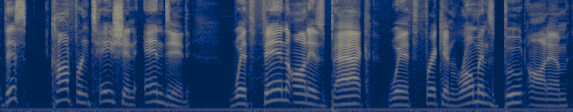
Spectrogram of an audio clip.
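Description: A man with a sharp, bright voice and smooth, clear tone talks excitably about the latest wrestling show. He says "like" often and swears casually. The sound is close and dry, with no room around it. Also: on the high side, no room sound. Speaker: podcast co-host. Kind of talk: casual wrestling review chat.

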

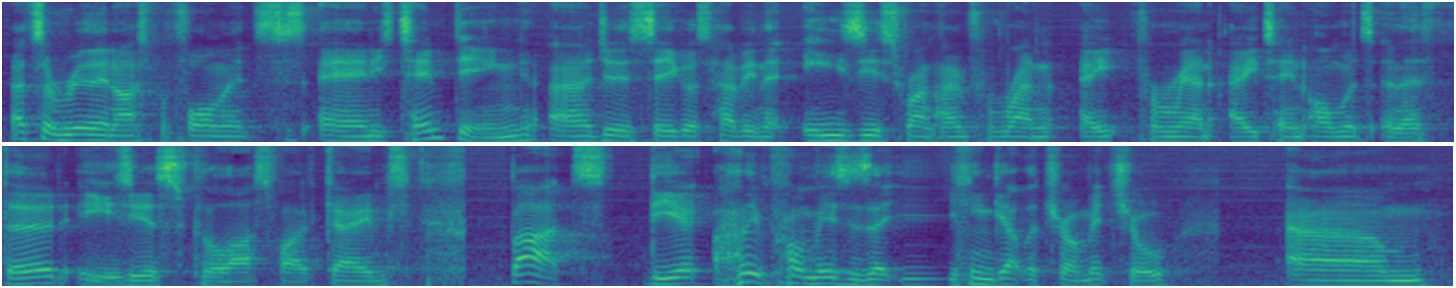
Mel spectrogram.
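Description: A man's voice: mid-range voice, moderate pace, a little hiss or hum. A man hosting a casual, matey and slangy fantasy rugby league chat. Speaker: podcast host.

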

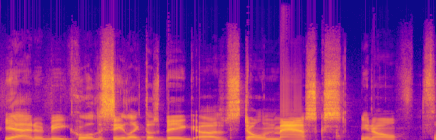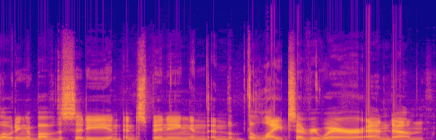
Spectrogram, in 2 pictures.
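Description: A man co-hosting a podcast in casual chat, pausing and searching for his words. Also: on the low side, little pitch movement, fairly bright tone, clear, resonant tone. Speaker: podcast co-host.

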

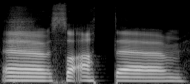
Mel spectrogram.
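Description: A young woman, co-hosting a casual football podcast, animated and full of quick asides. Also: on the low side, smooth, no room sound. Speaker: podcast co-host.

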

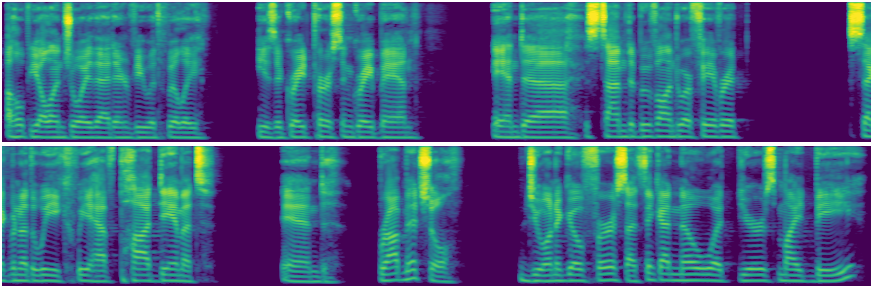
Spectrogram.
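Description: A man hosting a casual podcast, relaxed and quick to laugh. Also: medium pitch. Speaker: podcast host.

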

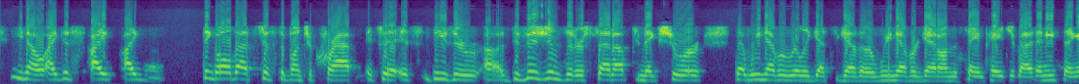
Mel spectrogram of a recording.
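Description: A woman's voice: medium pitch, dry recording, rough recording. Blunt rambling woman radio host. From United States. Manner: blunt, rambling, frequent fillers. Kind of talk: casual opinion chat.

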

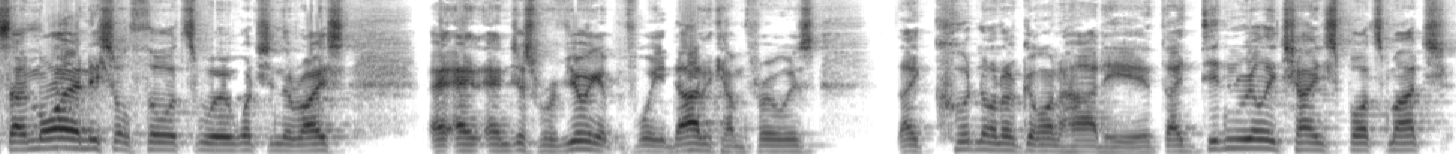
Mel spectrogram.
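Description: A man with an Australian accent hosts a racing podcast in a matey, conversational way. His voice is rough and gravelly, hoarse from shouting, and sits a little higher than average. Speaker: podcast host. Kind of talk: sports racing podcast talk.

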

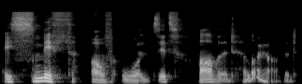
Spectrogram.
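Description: A man's voice: lowish voice, moderate pace, darkish tone, no echo. A man hosting a podcast in casual, joking banter with a wry, playful manner. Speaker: podcast host.

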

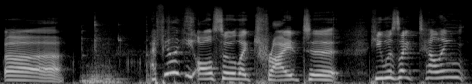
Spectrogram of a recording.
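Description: A loud woman chatting casually on a podcast, telling stories and laughing often. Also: high-pitched, big pitch swings, unhurried, smooth. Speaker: podcast guest. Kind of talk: casual comedic chat.

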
